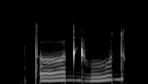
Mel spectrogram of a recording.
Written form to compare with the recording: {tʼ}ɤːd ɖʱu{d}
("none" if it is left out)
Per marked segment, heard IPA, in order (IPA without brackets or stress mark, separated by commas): tʼ, d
